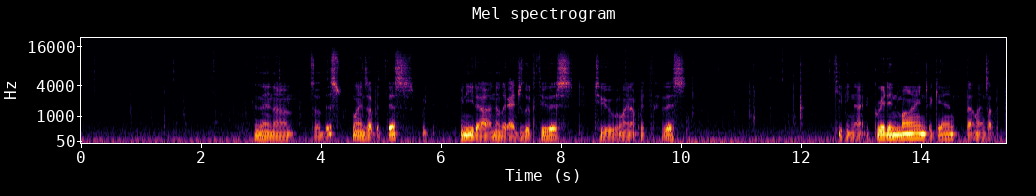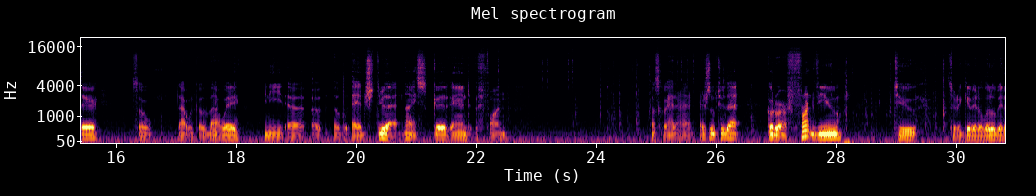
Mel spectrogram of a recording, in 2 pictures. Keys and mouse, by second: 2.0 right click, 2.6 z, 2.7 a, 3.1 z, 6.7 right click, 7.2 a, 9.0-10.1 right drag, 10.1 KP_3, 11.8 g, 12.7 click, 12.8 a, 13.7-14.4 d, 14.4-15.0 drag, 23.5-24.5 drag, 24.5 ctrl+r, 26.1 KP_1, 27.5 z, 28.3 z, 29.2 z, 29.5 g.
